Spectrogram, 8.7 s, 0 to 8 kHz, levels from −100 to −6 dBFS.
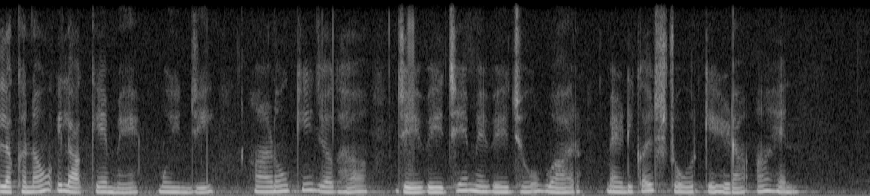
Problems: constant background noise, echo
